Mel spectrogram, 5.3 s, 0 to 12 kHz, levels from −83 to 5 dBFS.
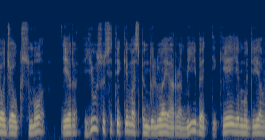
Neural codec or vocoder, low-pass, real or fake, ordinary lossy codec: codec, 16 kHz, 8 kbps, FreqCodec, smaller model; 7.2 kHz; fake; Opus, 64 kbps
